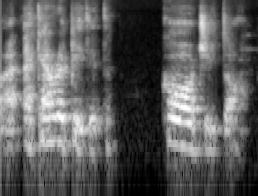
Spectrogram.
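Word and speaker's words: Kogito: so it's just larry are you a native english speaker yes so you probably say cogito cogito cogito i don't know how you say it yeah we always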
